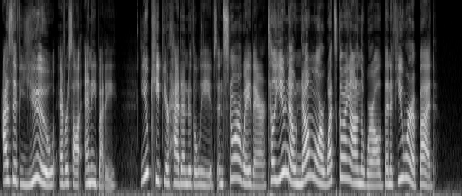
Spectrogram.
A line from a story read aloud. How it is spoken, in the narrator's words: cried the Tiger Lily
